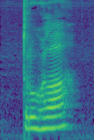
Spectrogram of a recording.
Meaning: chest (strong box)
- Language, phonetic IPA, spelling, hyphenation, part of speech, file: Czech, [ˈtruɦla], truhla, truh‧la, noun, Cs-truhla.ogg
